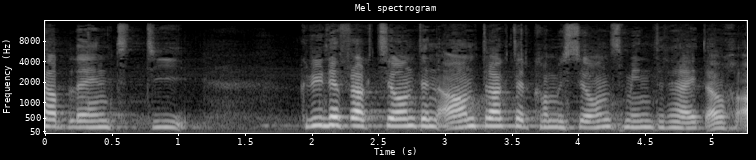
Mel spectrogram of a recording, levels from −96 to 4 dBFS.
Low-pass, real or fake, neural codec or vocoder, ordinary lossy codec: 14.4 kHz; real; none; none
